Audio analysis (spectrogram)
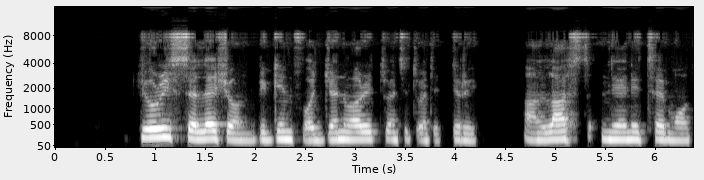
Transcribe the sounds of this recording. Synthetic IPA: d͡ʒuɹisɛlɛʃɔ̃nbiɡĩnfɔd͡ʒãnjuaɹitʰwɛ̃ntitʰwɛ̃ntiθɹi | ãnlastninitʰɛmɔ̃nt

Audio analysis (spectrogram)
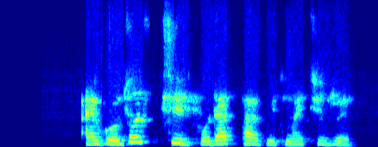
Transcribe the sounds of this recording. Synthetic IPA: ʔaɪɡod͡ʒɔstʰilfɔdat̚pakwitmaɪt͡ʃildɹɛ̃n

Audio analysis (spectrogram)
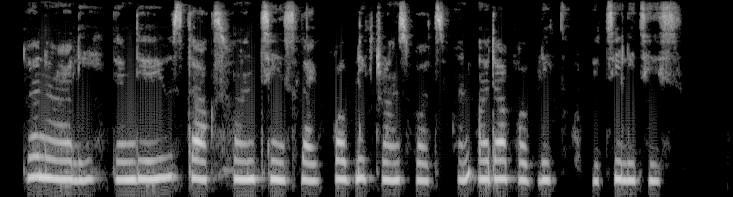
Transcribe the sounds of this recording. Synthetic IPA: d͡ʒɛnəɹalidɛ̃mdejustʰaksfɔ̃ntʰĩŋslaɪk̚pʰʌblik̚tʰɹãnspɔtsãnʌdəpʰʌblik | jutʰilitʰis

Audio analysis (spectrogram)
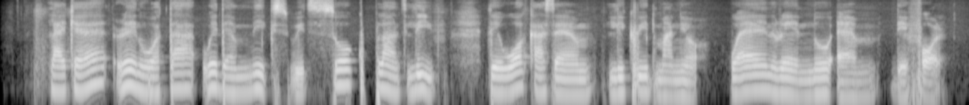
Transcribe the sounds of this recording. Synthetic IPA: laɪkʰɛɹẽnwɔtawʔedɛ̃mːikswḭdsokplãntliv | dewɔkasɛmlikʰwidmanjɔ̰ | wɛnɹẽnːoʔɛmdefɔ̰l

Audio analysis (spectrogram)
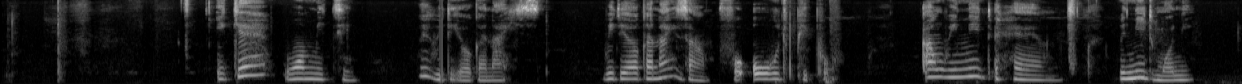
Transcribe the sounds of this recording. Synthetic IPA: iɡɛwɔ̃nmitʰĩŋ | wɛwidḛɔɡanaɪz̥ | wideɔɡanaɪzãmfɔoldpʰipʰo̰lˠ | ʔãnwinid | winidmɔni

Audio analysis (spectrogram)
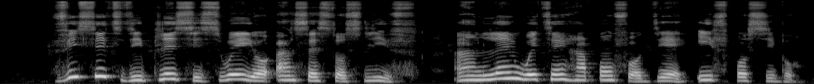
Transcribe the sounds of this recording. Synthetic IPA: visitdiplesiswejɔʔãnsɛstɔsliv | ʔãnlɛ̃nwetĩnɦapɔ̃nfɔdɛɛifpɔsibɔl

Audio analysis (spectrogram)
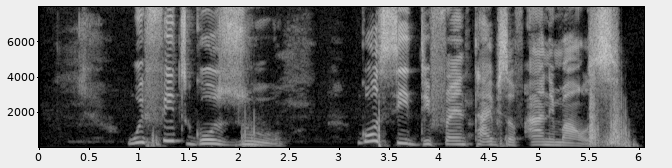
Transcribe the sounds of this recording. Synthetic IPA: wifitɡozu | ɡosidifɹɛ̃ntʰːaɪpsɔvanima̰ls

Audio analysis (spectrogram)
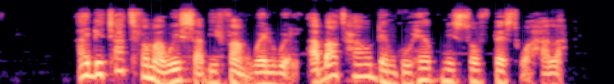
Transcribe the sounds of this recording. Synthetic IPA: ajdet͡ʃatfãmawesabifãmwɛlwɛ̰labaʊthaʊdɛ̃mɡoɦɛlp̚misɔfpɛstwa̰hala̰

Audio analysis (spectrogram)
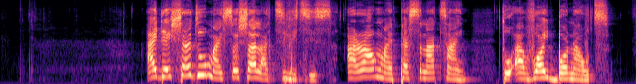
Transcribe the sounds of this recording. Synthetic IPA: aɪdeʃɛdumaɪsoʃalak̚tʰivitʰizʔaɹãʊ̃ndmaɪpɛsɔnaltʰãɪ̃m | toʔavɔɪd̚bɔnaʊt

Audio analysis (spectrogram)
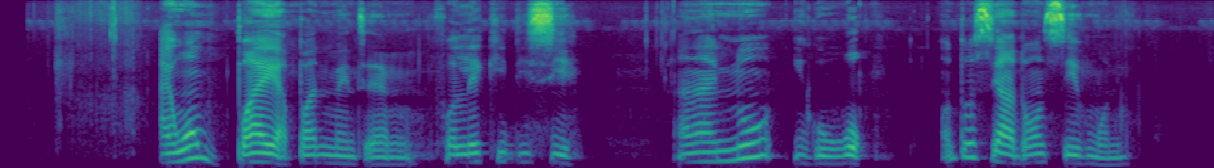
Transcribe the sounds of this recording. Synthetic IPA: aɪwɔ̃nb̥aɪapatmɛ̃ntɛmfɔlɛkʰidisji | ãnaɪnoiɡowɔk̚ | ɔ̰̃ntoseadɔ̃nsevmɔ̃ni

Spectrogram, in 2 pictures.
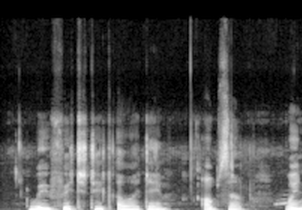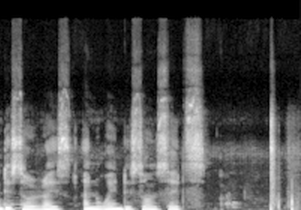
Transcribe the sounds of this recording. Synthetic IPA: wifittʰekʰawətʰãɪ̃m | ʔɔbzəv | wɛ̃nðəsɔ̃nɹa̰ɪzãnwɛ̃ndəsɔ̃nsɛts

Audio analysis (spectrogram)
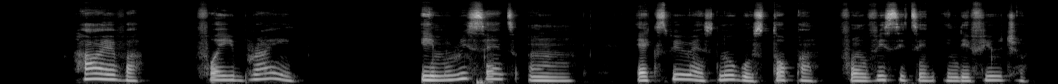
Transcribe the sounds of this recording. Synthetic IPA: hawɛva | fɔibɹahĩm | ĩmɹisɛ̃nt | ɛkspiɹiɛ̃nsnoɡostɔpãm | fɹɔ̃mvisitĩnĩndefjut͡ʃɔ

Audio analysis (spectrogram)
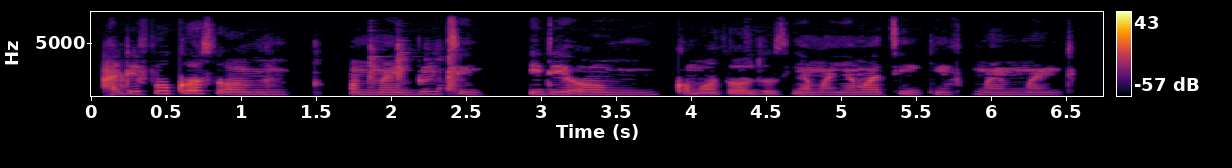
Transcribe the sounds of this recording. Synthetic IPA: ʔa̰ɪdefokɔsɔnɔ̃nmaɪbiltʰĩn | ideʔɔmkɔmɔ̰tɔldosθĩŋãmajamatĩŋkĩŋfɔmaɪmãɪ̃nd̥

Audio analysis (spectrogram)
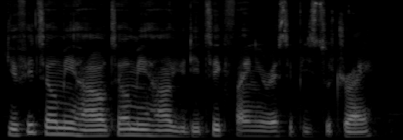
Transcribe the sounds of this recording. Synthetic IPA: jufid̚tʰɛlˠmiɦaʊtʰɛlˠmiɦaʊjudetʰekfã̰ɪ̃niɹɛsipiz̥tʰutʰɹaɪ

